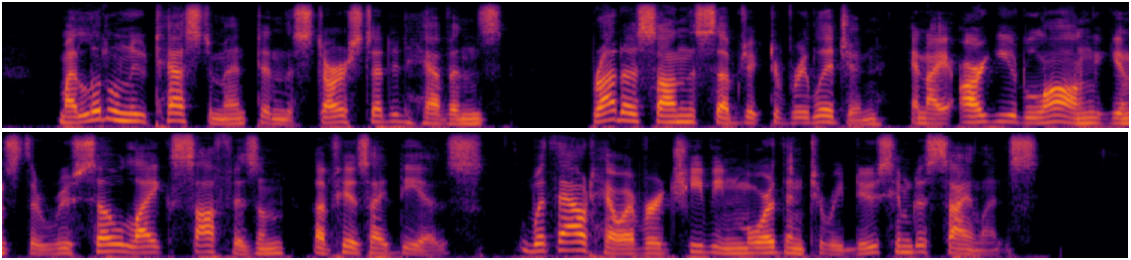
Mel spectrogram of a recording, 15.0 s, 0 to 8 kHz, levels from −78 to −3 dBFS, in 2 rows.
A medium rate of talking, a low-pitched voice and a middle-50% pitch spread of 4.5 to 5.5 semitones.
Yes: average, 150 wpm; low, 125 Hz; average, 5.1 semitones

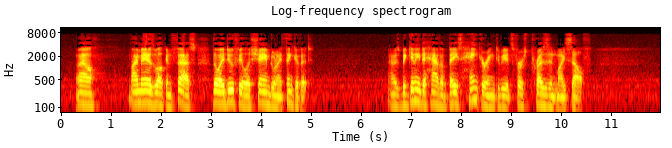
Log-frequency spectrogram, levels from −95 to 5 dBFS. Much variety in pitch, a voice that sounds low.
No: average, 3.9 semitones; low, 115 Hz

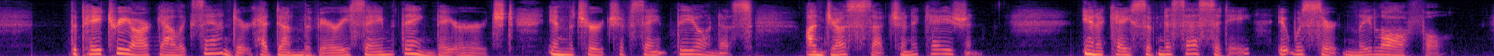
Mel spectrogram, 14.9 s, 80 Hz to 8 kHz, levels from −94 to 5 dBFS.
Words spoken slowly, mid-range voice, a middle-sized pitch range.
Yes: slow, 125 wpm; medium, 165 Hz; average, 5.0 semitones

